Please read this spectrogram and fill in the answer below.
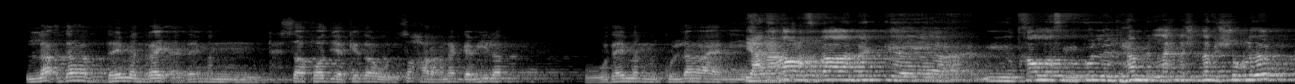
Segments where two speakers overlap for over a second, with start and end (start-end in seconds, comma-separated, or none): none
